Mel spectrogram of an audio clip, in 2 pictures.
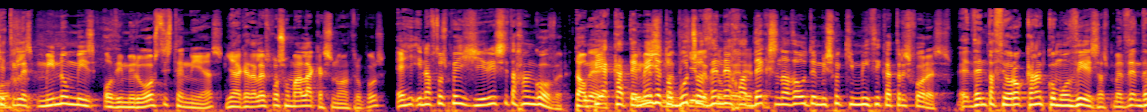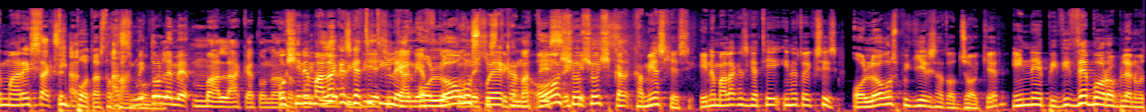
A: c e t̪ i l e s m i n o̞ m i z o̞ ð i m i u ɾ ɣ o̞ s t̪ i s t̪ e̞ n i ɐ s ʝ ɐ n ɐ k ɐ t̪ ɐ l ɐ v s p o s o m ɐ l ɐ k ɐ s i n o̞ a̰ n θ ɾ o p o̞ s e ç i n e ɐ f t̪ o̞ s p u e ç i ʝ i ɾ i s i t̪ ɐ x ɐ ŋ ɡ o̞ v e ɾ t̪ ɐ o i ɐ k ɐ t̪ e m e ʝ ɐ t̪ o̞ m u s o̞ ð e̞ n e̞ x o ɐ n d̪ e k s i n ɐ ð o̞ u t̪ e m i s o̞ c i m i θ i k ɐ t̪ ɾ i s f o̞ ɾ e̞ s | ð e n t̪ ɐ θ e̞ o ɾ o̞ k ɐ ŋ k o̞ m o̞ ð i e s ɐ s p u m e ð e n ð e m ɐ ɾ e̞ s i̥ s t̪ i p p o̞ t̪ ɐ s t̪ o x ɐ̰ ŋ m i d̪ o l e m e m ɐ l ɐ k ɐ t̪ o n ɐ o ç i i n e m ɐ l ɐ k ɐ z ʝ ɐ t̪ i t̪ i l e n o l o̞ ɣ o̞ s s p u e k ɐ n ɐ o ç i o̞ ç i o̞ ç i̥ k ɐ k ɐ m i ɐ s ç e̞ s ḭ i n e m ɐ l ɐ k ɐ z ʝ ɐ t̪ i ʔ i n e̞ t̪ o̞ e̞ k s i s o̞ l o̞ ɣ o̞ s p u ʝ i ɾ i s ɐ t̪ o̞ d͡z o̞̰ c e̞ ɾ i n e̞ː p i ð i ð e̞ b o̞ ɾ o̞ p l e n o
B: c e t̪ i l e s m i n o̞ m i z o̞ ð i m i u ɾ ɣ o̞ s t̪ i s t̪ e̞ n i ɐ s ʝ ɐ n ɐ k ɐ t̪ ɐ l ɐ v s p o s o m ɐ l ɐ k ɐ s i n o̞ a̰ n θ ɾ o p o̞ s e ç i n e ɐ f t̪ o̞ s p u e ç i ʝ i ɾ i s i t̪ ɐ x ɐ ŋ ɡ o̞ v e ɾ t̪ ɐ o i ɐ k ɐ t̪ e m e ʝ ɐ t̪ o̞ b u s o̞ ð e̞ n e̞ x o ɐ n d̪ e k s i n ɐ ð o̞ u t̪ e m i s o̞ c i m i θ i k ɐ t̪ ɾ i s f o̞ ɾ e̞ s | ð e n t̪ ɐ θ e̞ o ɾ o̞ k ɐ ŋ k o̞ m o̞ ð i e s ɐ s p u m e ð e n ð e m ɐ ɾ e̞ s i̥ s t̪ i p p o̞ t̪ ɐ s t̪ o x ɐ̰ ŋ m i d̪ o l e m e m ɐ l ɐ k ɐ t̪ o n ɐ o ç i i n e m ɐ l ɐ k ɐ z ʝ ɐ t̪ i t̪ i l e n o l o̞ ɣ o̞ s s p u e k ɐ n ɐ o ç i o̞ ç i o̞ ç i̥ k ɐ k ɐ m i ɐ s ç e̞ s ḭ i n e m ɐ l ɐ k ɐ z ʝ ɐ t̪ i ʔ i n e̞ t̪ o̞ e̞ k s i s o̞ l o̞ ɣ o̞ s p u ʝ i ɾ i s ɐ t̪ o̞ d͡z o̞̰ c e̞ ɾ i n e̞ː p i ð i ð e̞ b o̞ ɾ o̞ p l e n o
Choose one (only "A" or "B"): B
